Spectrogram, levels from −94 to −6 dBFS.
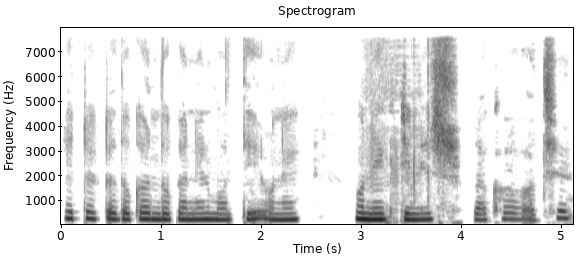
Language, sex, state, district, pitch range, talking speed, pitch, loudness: Bengali, female, West Bengal, Malda, 235-265 Hz, 130 wpm, 245 Hz, -30 LUFS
